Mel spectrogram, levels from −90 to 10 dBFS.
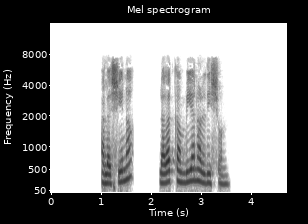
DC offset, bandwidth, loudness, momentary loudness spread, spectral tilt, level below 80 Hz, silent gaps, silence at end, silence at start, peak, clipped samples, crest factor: under 0.1%; 7.8 kHz; -16 LUFS; 11 LU; -4.5 dB/octave; -52 dBFS; 1.66-2.15 s; 1.15 s; 1 s; -2 dBFS; under 0.1%; 18 dB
